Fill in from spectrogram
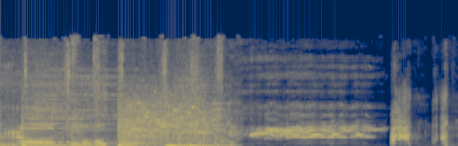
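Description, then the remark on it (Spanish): A loud crash of plates shattering, with broad bursts of breaking ceramic in the first two seconds, then thin ringing shards and a couple of sharp clinks trailing off. “Como que se le caen los platos.”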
